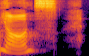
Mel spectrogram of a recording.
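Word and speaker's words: Jontz: No, the news anchor's name is Ron Yontz, spelled with a J. – Yeah, but pronounced with a Y. Ron Yontz, and he is a best supporting actor in this movie.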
